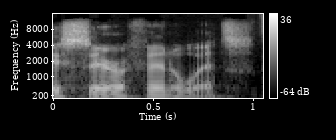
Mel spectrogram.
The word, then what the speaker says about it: Serafinowicz: It's Peter, is it Serafinowicz? – I always say Serafinowicz. That's how, yeah.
